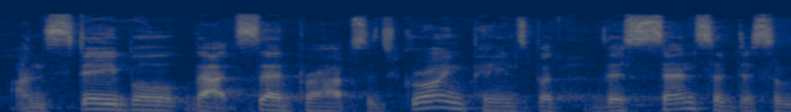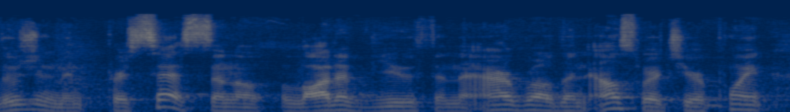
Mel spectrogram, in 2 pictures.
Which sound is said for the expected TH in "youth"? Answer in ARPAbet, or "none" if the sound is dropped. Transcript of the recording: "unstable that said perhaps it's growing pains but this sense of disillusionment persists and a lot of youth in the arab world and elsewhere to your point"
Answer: TH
